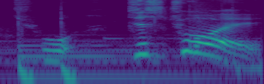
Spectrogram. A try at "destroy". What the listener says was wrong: Beautiful. Look at you.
